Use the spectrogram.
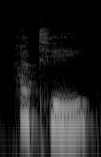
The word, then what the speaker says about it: hati: Atai, or hati, with a silent H, literally means liver, but is used also to mean heart or emotions.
